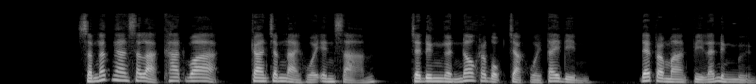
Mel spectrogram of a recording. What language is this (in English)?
Thai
